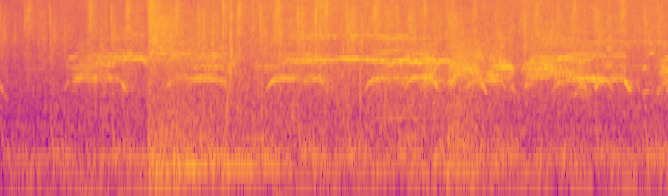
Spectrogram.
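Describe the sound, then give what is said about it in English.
A woman in a film scene gives shrill, high-pitched screams again and again in rising and falling wails, loud, over a rumbling, chaotic background. “I, am not too fond on her scream at all.”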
